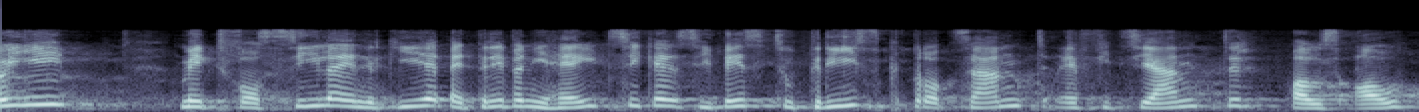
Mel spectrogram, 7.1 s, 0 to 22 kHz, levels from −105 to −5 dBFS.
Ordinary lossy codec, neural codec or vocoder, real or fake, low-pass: none; codec, 16 kHz, 2 kbps, FreqCodec, larger model; fake; 7.2 kHz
